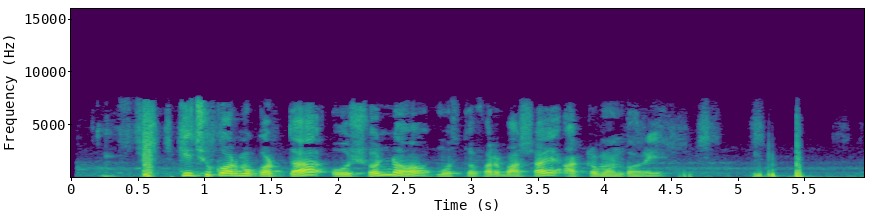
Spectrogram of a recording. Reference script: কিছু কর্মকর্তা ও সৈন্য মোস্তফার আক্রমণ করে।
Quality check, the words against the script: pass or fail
fail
